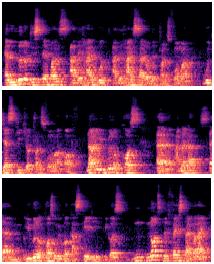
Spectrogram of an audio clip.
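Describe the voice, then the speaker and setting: A man's voice: medium pitch, moderate pace, a little hiss or hum. Ghanaian man explaining, echoey room. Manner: explanatory, keeps checking in with "right?". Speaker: guest, compliance engineer. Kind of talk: explaining a technical topic in conversation.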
